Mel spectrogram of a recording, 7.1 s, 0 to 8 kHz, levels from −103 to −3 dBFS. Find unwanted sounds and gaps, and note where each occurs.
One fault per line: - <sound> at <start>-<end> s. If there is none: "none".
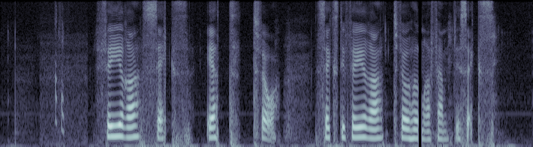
- chirp at 0.7-0.9 s
- dropout at 5.6-5.6 s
